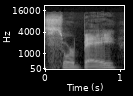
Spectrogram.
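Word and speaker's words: Sorbae: I had a quick closing topic, which we named Sorbet, but it's spelled like Bay, B-A-E.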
